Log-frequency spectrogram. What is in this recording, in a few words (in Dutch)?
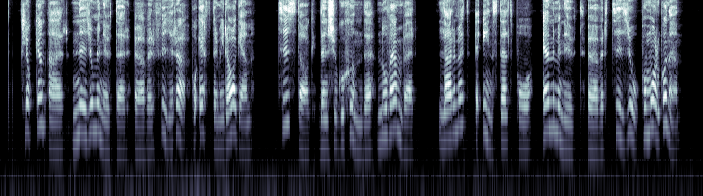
Se vrouw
